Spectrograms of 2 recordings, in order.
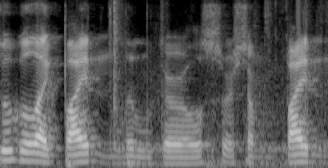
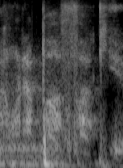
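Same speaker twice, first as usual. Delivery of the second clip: hushed, soft, breathy whisper right at the ear. Imitating someone leaning into a listener's ear: imitating Biden whispering. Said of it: "it's like he's whispering something".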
